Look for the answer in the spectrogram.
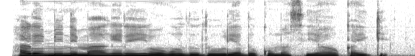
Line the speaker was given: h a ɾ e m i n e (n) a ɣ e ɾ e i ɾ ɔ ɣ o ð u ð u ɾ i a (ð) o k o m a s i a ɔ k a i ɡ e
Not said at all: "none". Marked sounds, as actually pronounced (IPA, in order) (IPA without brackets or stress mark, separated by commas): m, ð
